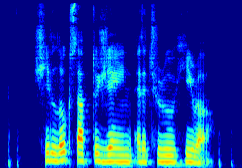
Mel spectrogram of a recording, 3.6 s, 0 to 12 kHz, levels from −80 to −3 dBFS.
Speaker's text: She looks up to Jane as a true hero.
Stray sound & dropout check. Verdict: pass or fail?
pass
